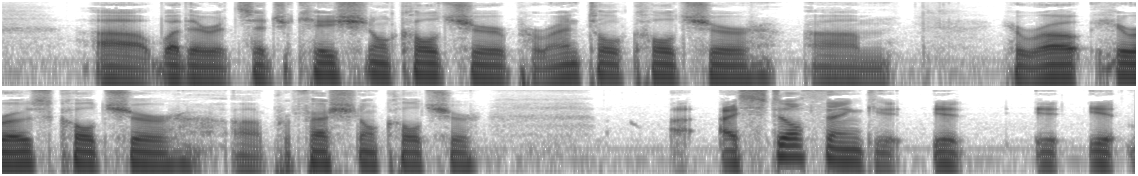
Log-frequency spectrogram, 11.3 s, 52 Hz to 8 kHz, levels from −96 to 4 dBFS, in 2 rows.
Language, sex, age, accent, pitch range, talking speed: English, male, 40-59, American, 90-115 Hz, 115 wpm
